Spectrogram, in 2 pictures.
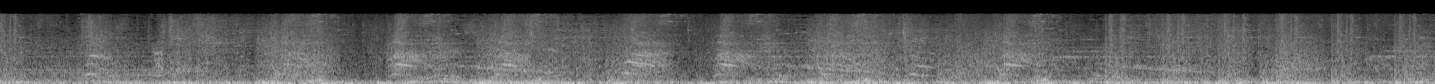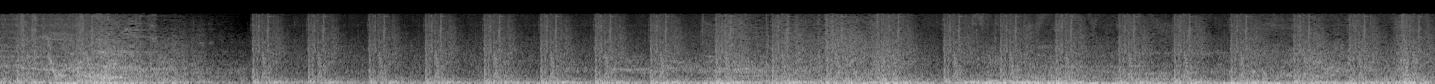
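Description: Sword slashes and magic blasts crash in a loud, fast fight.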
